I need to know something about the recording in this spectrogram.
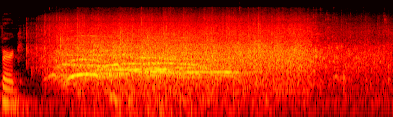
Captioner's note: applause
